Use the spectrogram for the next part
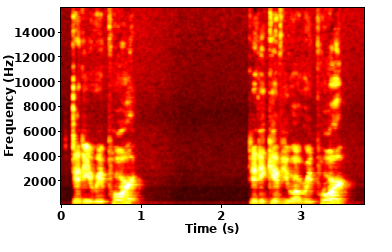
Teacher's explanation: at the end of the sentence, they are going to have the same rising intonation, even though they have different syllable stress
